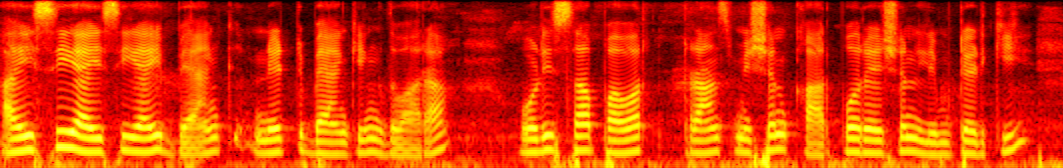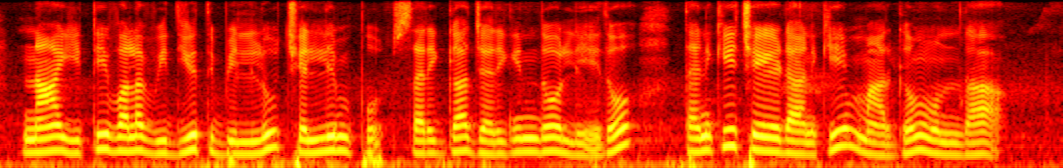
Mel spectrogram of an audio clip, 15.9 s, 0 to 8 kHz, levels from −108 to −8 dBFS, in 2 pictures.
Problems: none marked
